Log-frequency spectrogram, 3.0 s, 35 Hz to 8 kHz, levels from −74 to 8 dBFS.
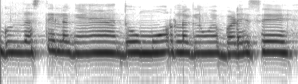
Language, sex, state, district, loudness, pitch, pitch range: Hindi, female, Punjab, Kapurthala, -11 LUFS, 265 Hz, 260-270 Hz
